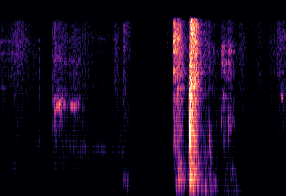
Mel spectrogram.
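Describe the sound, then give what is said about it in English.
A door is pushed shut: a faint creak and light rustle first, then a solid thud with a brief rattle as it closes. No one speaks. “oh my god my door's open my child's screaming one second”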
